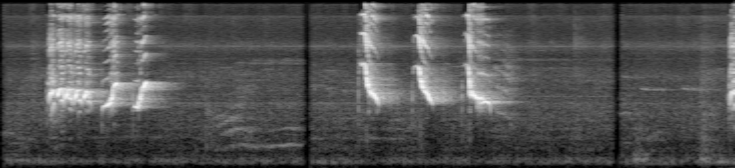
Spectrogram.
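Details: Greater green leafbird song used as a tutor recording to provoke another bird: loud chattering trill followed by two rising whistled slurs, then three sharp descending sweeps, over a low steady hum.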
